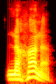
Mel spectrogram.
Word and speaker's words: Nahunta: not from black sheer he's from nahanna or nahunta nahana it's spelled in a h it's pronounced per kirby smart south georgia legend um nahanna now i've never been in the hana no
